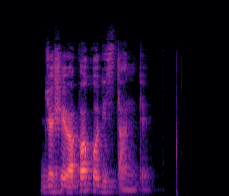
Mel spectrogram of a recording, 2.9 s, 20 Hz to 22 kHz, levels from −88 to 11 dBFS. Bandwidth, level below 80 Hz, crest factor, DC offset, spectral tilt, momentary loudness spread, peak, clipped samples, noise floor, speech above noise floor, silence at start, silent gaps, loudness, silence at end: 11.5 kHz; -76 dBFS; 22 dB; under 0.1%; -2.5 dB/octave; 19 LU; -6 dBFS; under 0.1%; -85 dBFS; 60 dB; 0.5 s; none; -25 LUFS; 1.05 s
